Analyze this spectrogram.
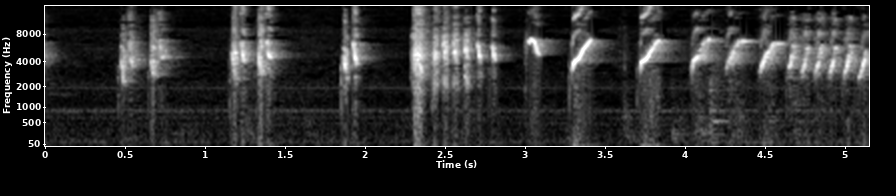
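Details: Long-tailed shrike giving a mixed 'isian' song. Scattered sharp chirps build into rapid rising whistled notes and a fast trilled run of high chips at the close.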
